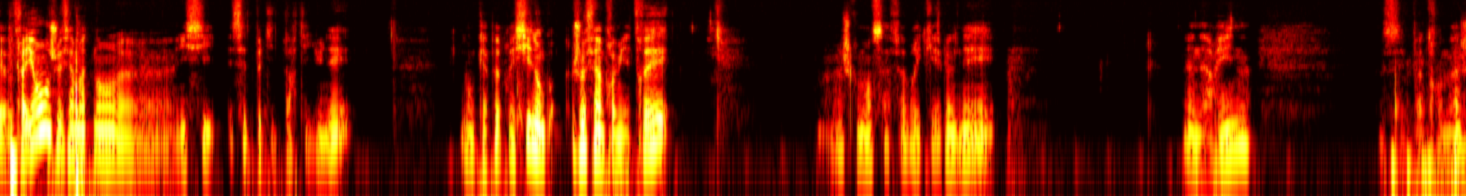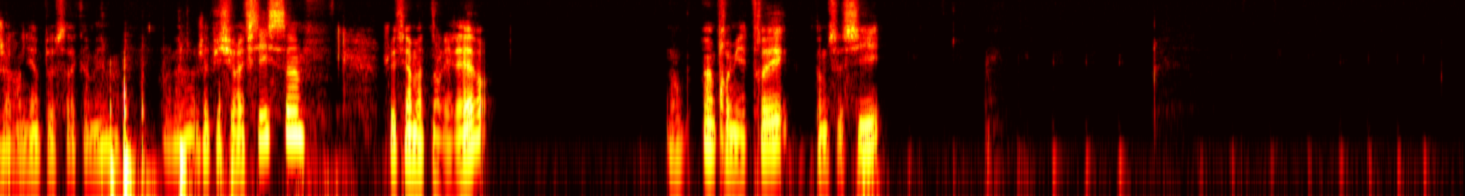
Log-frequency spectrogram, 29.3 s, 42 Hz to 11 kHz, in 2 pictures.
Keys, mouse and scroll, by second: 0.1 F6, 0.3 click, 4.5 click, 6.3 shift+click, 6.8-8.5 shift+drag, 8.8-11.9 shift+drag, 14.7 ctrl+F1, 14.9 ctrl+click, 15.9 ctrl+click, 16.5 F6, 16.6 click, 17.2 click, 21.0-23.0 drag, 23.7 shift+click, 24.2 shift+click, 26.7 shift+click.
